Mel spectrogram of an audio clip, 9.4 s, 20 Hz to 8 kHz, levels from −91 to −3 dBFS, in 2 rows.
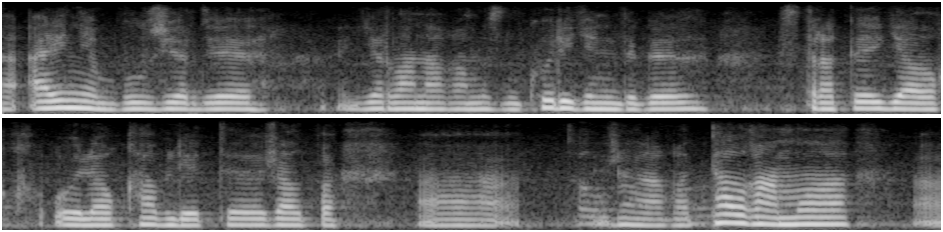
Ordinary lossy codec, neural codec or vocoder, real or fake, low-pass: Opus, 16 kbps; none; real; 7.2 kHz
